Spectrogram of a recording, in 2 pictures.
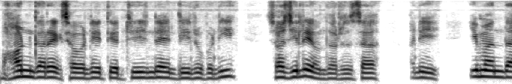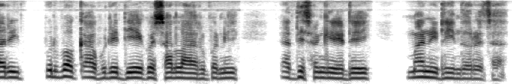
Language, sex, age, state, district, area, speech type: Nepali, male, 60+, West Bengal, Kalimpong, rural, spontaneous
